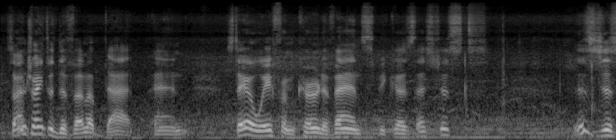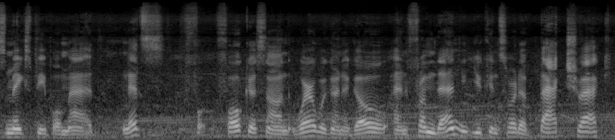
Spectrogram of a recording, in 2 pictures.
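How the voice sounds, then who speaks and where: A man's voice: medium pitch, expressive, moderate pace, noisy background. A man whose first language is French, hosting his own podcast in an earnest, rambling solo monologue full of fillers. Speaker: podcast host.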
